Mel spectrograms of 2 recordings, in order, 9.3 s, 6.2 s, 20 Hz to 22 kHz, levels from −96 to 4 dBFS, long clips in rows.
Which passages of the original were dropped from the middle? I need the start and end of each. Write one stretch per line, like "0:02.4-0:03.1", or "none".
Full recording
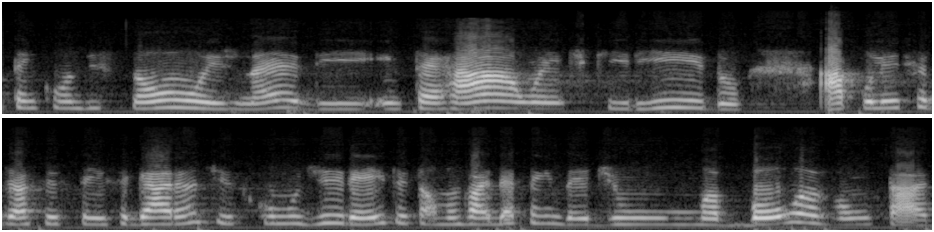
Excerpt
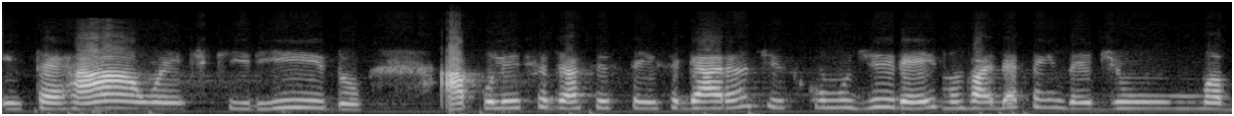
0:06.6-0:06.8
